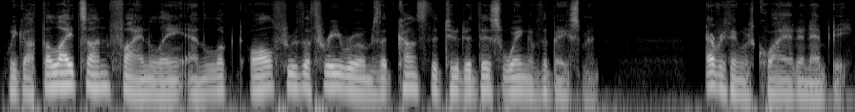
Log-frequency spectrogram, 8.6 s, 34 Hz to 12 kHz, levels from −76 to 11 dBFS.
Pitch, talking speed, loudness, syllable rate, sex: 100 Hz, 175 wpm, -19 LUFS, 5.1 syllables/s, male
